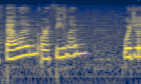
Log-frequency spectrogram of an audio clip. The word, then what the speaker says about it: Thelen: speaker just tell us your name how to spell it and I'll swear you in uh thielen T like Tom H Len and also live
